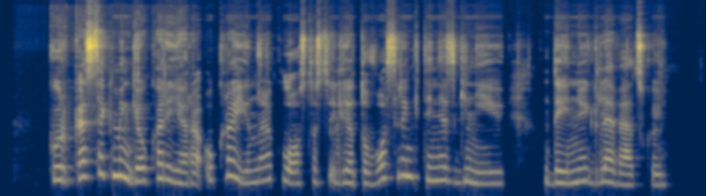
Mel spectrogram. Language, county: Lithuanian, Šiauliai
